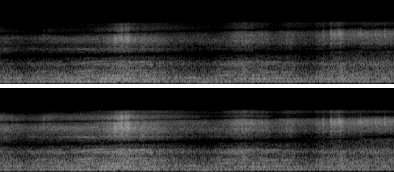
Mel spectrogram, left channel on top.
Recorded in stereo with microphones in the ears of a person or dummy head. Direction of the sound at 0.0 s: 45° right (ahead or behind).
